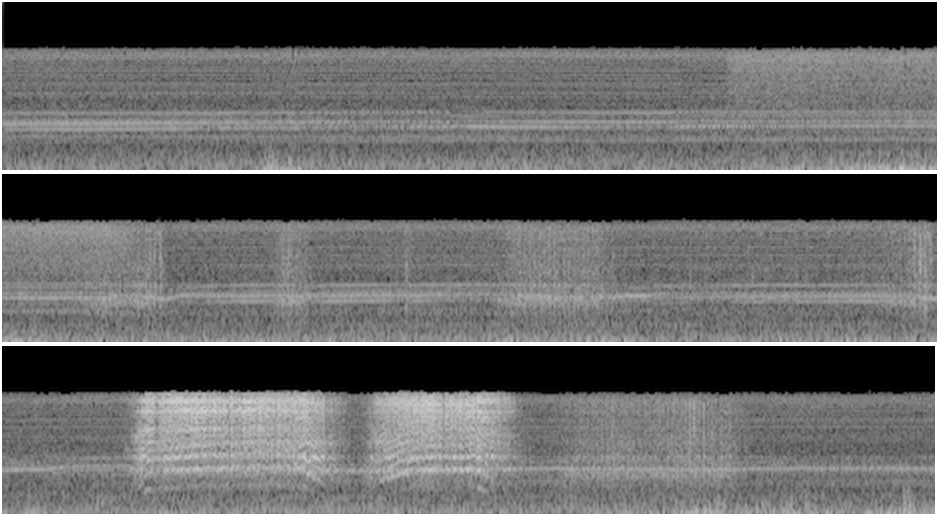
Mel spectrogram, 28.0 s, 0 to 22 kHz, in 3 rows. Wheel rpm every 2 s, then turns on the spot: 0, 0, 0, 0, 0, 10, 0, 10, 0, 10, 110, 80, 20, 0.
10-12 14-16 24-26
